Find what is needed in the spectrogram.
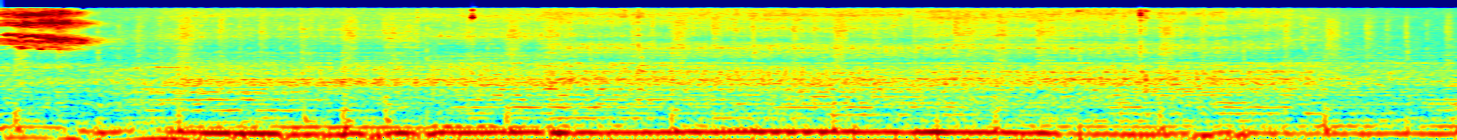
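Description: Turbocharged Ford Barra inline-six idling steadily while its cooling system is bled of air through a coolant funnel, with a short hiss right at the start.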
